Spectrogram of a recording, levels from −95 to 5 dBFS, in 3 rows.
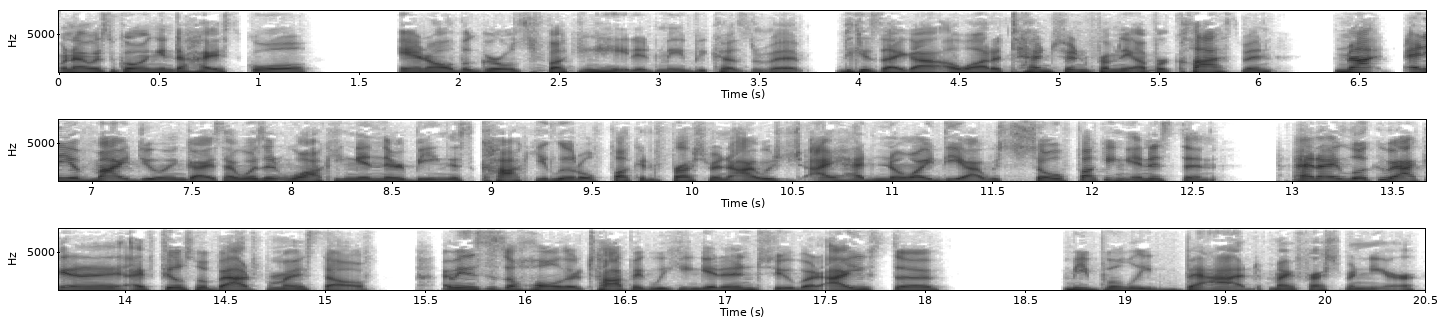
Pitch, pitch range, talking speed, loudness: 195 Hz, 180-215 Hz, 260 wpm, -19 LUFS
